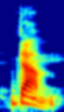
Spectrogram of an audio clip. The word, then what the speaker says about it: dumb: Okay, do you hear a B sound in there? Dumb. No. So again, you'll notice there's an M and a B. We see the M, so we know no pronunciation of the B sound.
